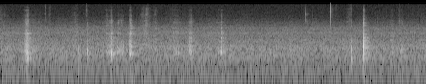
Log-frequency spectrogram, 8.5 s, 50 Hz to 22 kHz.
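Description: Several light clicks and taps of metal on metal as a timing cover is worked onto the front of a Pontiac 350 V8 block and seated on its locating post.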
